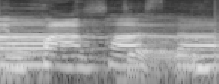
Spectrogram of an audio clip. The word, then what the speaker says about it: impasta: Imposter, but said like slang. Oh, so it could like rhyme with Obama. Impasta.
